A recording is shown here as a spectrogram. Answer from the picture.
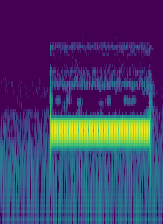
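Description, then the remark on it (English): A single ring of a telephone heard down the line, a new campus telephone being called during a WUSB Radio live on-air poll of the campus phone system: one steady, mid-pitched electronic tone lasting about a second, fairly loud, with only faint background hiss before and after. “Besides, the new phones have such a soothing ring.”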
